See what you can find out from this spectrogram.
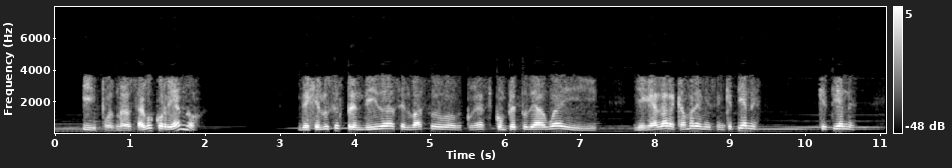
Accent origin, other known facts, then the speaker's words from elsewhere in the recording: Saltillo, Coahuila, Mexico; now in Aguascalientes, Mexico; Para todo esto, pues yo no soy de aquí, yo soy de Saltillo.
